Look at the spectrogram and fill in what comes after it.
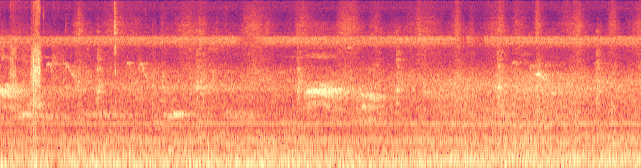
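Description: Faint bird calls in the background: a few short calls over a steady faint high whine.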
